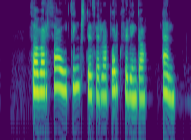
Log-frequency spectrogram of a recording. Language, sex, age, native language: Icelandic, female, 14, Icelandic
